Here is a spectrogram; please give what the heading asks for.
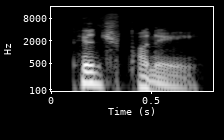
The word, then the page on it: pinchpenny: American English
